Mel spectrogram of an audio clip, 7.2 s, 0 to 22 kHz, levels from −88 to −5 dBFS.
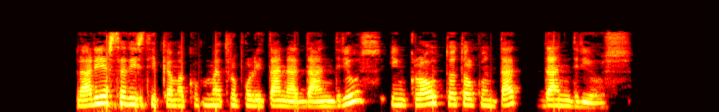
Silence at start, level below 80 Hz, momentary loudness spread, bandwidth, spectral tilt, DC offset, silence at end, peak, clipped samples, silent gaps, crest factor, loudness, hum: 0.75 s; -52 dBFS; 10 LU; 8 kHz; -5 dB/octave; under 0.1%; 0.9 s; -2 dBFS; under 0.1%; 5.22-5.36 s; 16 dB; -17 LUFS; none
